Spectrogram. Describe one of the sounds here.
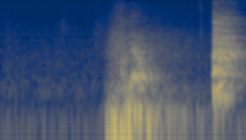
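A man groans and exclaims in reaction after drinking.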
